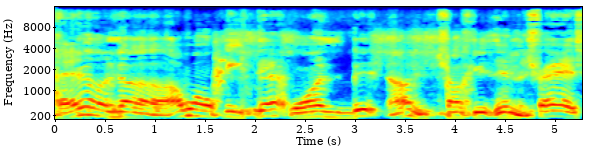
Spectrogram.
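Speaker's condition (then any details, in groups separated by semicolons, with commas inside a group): Speech impediment; impediment clearly noticeable to listeners, speech hard to understand in played voicemail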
